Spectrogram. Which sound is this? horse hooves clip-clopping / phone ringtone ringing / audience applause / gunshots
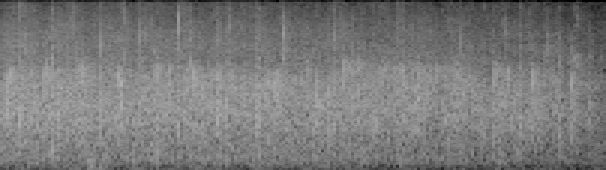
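audience applause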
